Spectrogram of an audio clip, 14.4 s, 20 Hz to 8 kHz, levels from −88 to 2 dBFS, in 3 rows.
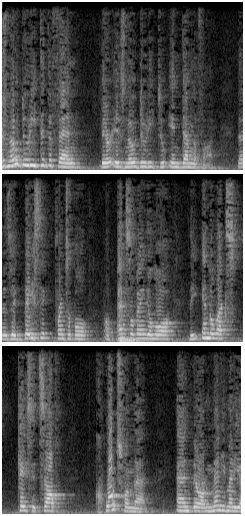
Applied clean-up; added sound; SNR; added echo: none; none; none; none.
